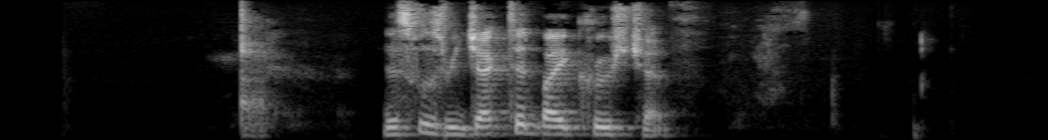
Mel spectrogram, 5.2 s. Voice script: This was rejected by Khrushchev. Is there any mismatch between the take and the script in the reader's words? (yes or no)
no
